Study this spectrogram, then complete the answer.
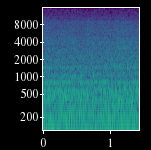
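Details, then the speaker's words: Old Karcher K7.20 pressure washer plugged in and switched on: steady low hum, motor won't start though it turns freely by hand; failed capacitor, needs 40 µF replacement. "Подключаем в розетку. Включаем. Гудит только. Больше ничего не делает."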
